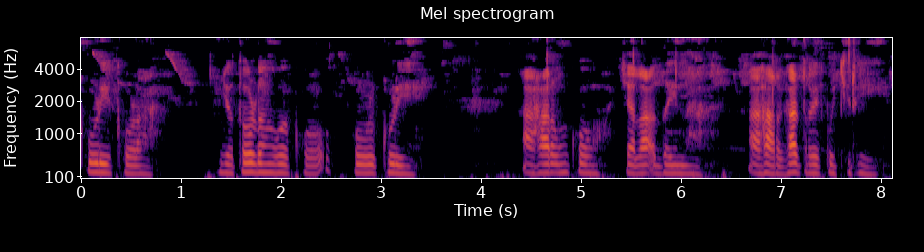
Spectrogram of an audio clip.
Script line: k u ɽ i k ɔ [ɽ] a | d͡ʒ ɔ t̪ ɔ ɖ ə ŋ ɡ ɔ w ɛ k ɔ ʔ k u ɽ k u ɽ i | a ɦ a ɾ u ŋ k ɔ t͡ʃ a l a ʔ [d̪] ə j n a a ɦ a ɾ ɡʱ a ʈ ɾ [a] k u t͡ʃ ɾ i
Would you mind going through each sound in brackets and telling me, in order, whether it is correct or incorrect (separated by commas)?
correct, correct, incorrect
